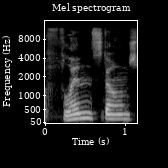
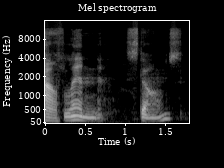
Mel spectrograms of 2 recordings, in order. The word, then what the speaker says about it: Flintstones: So the way I remember it was Flynn Stones and now it's Flint Stones.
